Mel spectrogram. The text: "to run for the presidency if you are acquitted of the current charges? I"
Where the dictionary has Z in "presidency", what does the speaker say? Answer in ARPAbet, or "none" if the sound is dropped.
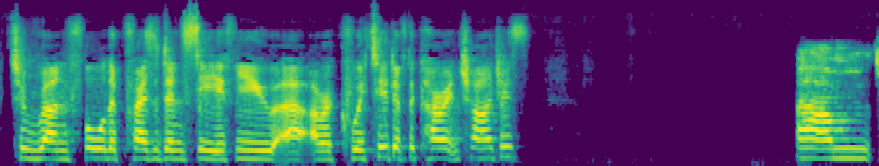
Z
